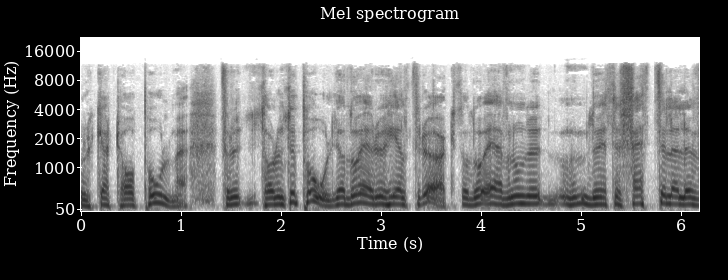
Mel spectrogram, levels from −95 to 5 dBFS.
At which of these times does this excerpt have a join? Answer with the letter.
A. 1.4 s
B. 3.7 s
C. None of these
C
